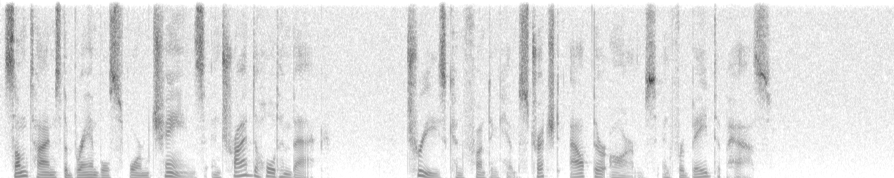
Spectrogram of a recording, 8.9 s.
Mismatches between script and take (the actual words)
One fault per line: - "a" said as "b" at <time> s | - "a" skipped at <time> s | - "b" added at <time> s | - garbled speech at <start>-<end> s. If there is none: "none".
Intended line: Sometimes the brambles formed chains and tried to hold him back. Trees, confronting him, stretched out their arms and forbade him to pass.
- "him" skipped at 7.1 s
